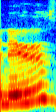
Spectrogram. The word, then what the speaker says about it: Gnooze: hello and welcome to the news the g is silent Pakistan's perz mushara says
